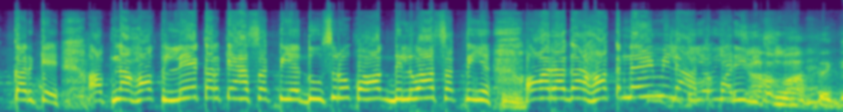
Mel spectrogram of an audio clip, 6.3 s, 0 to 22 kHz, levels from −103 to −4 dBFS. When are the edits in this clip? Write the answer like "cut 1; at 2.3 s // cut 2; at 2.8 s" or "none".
cut 1; at 5.3 s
